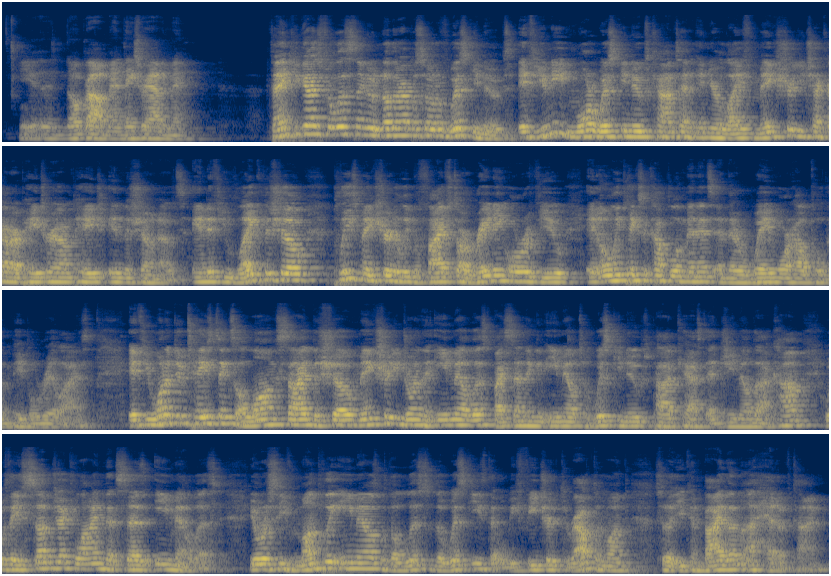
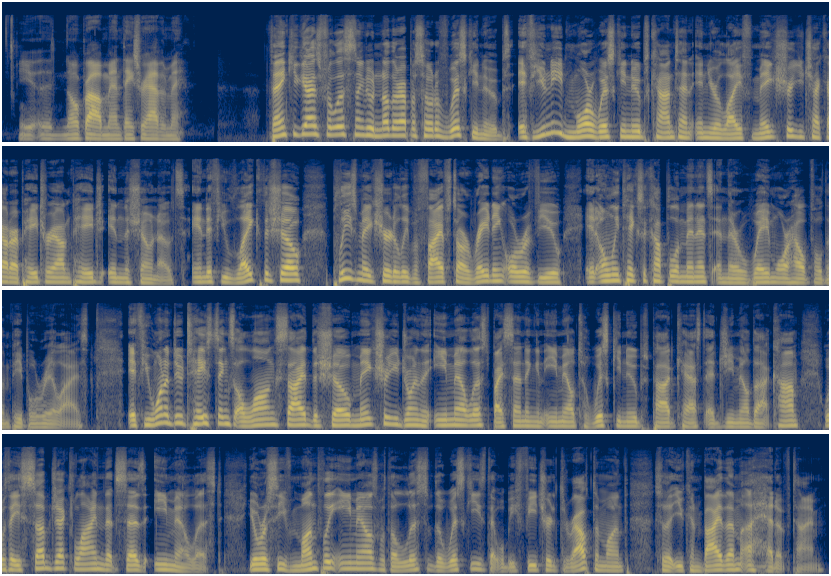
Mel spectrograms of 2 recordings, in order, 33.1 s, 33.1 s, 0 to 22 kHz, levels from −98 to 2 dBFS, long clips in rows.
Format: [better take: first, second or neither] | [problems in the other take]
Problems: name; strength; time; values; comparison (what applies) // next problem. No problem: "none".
second | room echo; noticeable; dies away in 0.5 s // off-mic speech; far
